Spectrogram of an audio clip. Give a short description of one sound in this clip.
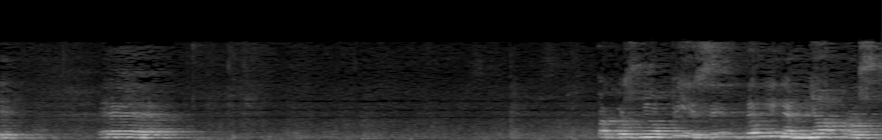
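An elderly woman speaks slowly into a microphone, heard through loudspeakers.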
